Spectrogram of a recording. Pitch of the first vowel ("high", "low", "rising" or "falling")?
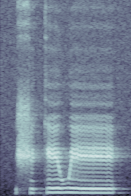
low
